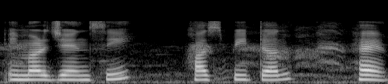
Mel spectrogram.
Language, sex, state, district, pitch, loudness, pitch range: Hindi, female, Bihar, Patna, 215 Hz, -17 LUFS, 210-225 Hz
